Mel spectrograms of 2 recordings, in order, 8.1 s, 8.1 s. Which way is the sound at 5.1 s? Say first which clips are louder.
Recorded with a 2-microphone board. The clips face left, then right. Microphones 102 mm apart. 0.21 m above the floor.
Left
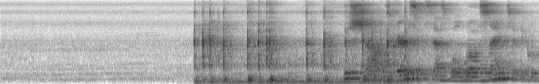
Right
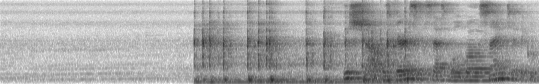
Right 1 dB; 20° right (ahead or behind).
